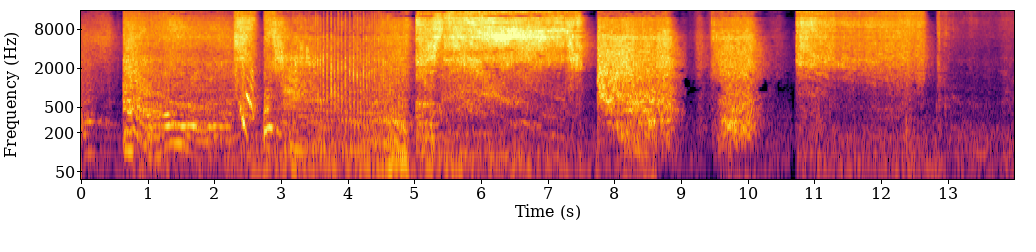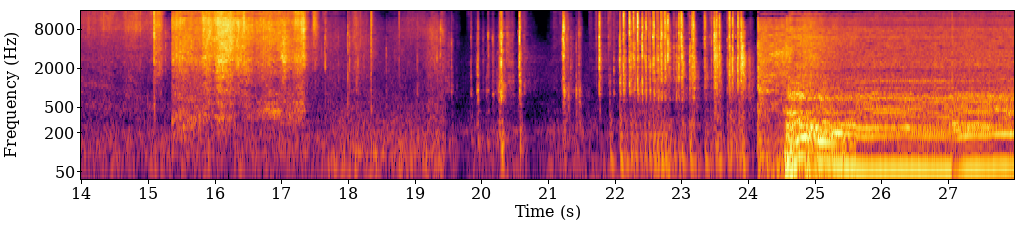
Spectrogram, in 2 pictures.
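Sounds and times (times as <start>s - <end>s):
protective covers rustling and scraping: 8.5s - 19.8s
car engine starting and idling: 24.2s - 28.0s.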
